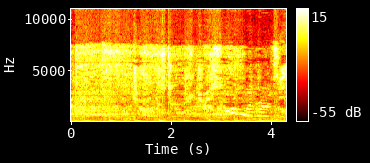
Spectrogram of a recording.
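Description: Music with a steady beat and some voice from a mobile TV broadcast, playing through the LG Vu cell phone's small built-in speaker.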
